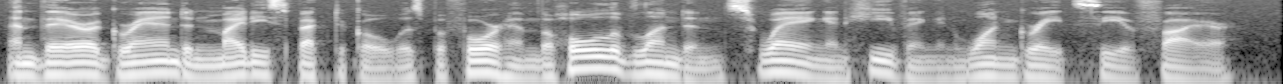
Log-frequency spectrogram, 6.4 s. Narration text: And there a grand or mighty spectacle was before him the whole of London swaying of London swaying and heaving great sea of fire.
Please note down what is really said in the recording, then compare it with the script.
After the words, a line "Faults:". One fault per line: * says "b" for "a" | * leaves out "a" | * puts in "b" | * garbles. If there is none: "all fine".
And there a grand and mighty spectacle was before him the whole of London swaying and heaving in one great sea of fire.
Faults:
* says "and" for "or"
* says "and heaving in one" for "of London swaying and heaving"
